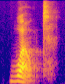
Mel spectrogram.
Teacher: when I'm saying won't my lips tend to stay a little more rounded and that has to do with the vowel so want won't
